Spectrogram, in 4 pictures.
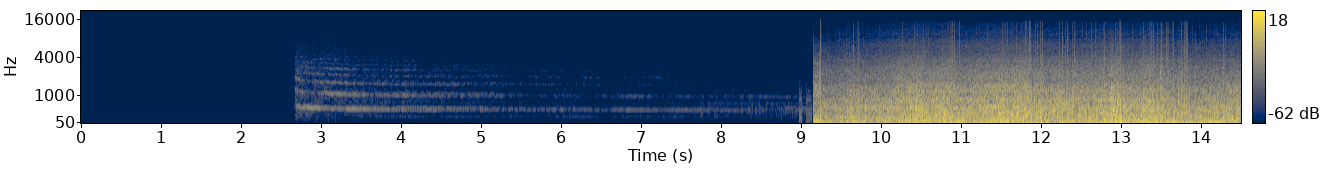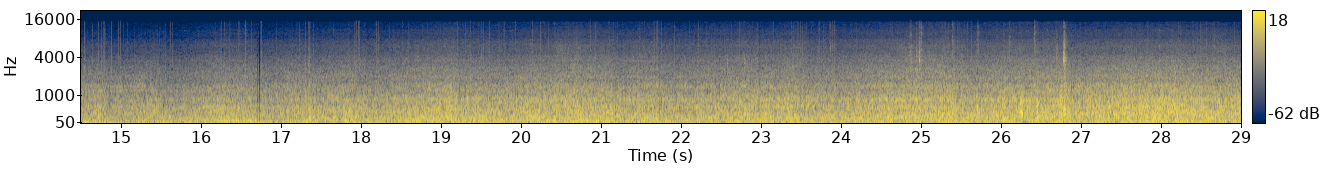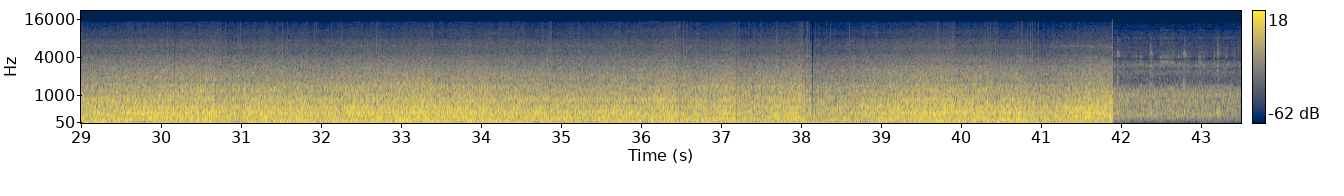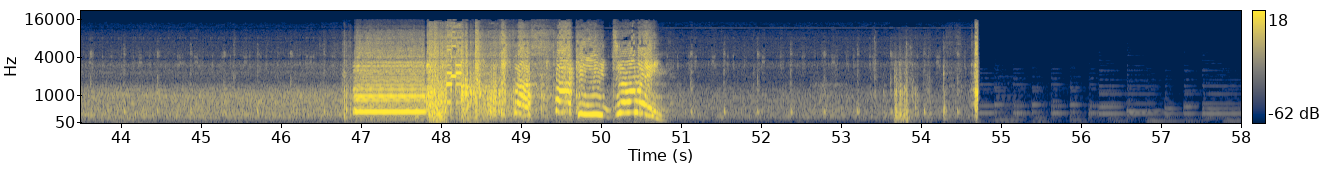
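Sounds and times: vehicle engine and road noise: 0:09.0 - 0:54.8.

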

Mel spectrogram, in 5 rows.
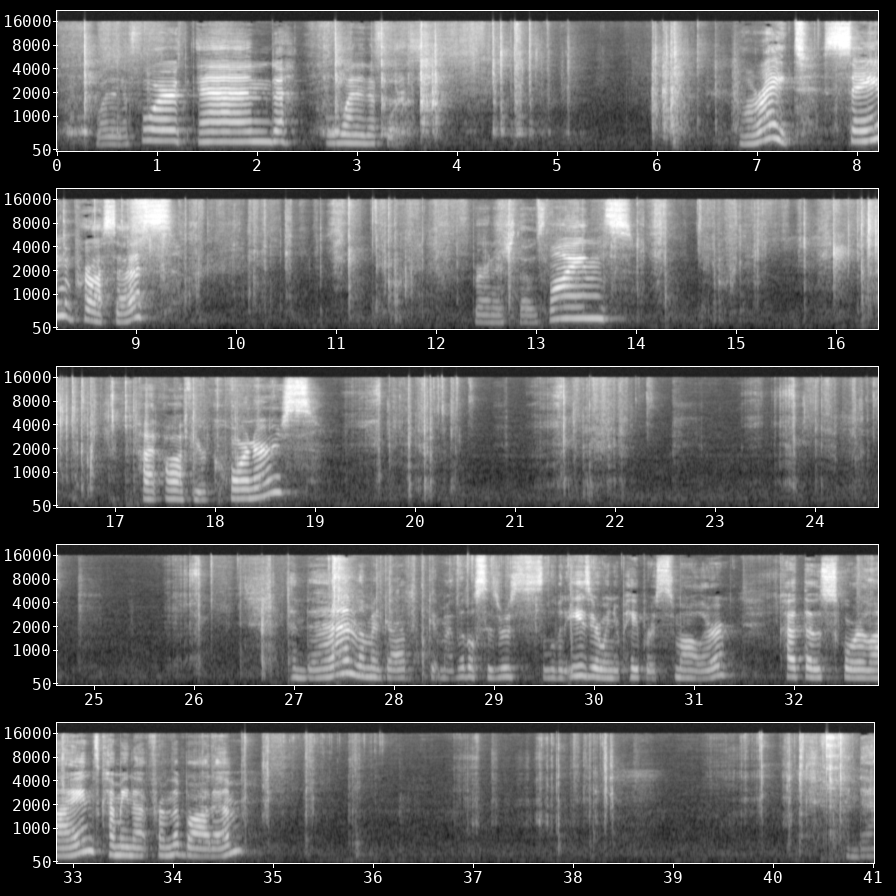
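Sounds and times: scissors snipping paper: 0:21.2 - 0:22.4.

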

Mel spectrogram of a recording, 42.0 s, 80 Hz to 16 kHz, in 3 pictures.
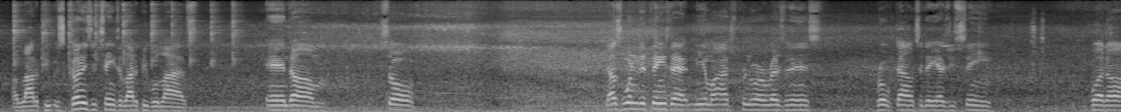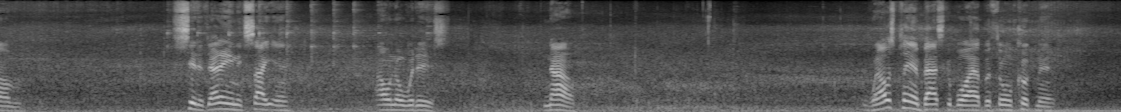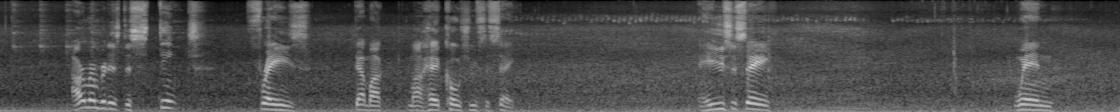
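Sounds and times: cars passing on road: 0:00.0 - 0:42.0
city rumble: 0:00.0 - 0:42.0
man speaking: 0:18.7 - 0:19.7, 0:20.8 - 0:21.3, 0:36.8 - 0:37.7, 0:40.7 - 0:41.3.

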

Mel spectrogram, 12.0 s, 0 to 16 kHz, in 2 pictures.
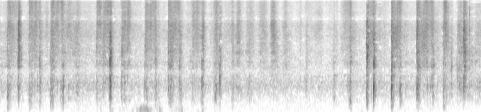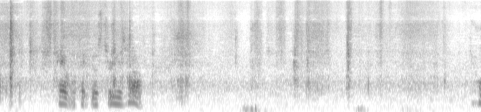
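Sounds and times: cards clicking and rustling: 0:00.0 - 0:08.4.

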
